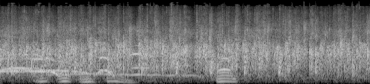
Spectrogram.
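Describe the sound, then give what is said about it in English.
Applause from an audience for a performer at a live radio show session, a steady, dense clapping that holds loud for the whole stretch while a man talks over it. “Yeah, that's it, man. That's cool. Give him a nice hand again.”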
